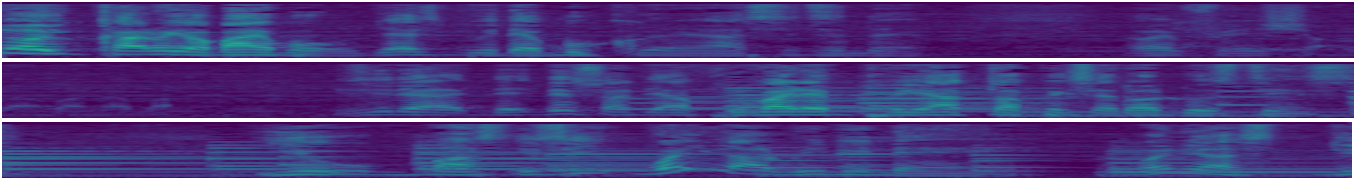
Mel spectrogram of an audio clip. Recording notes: Preached at the Ekklesia Chapel.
